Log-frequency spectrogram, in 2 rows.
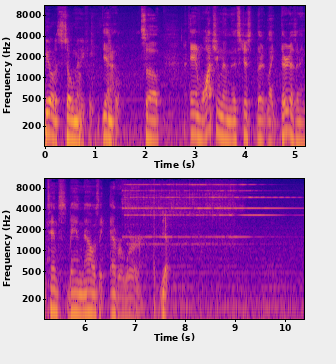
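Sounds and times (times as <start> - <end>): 
speech: 0.0 - 7.8
hotline telephone ringing: 1.0 - 10.3.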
